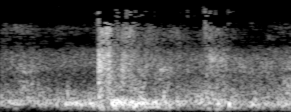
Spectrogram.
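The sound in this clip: A gunshot is fired as a warning over a fleeing man's head: one sharp, loud crack rings out over steady background noise and trails into a rumbling decay.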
